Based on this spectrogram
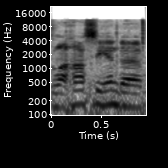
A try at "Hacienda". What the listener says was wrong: Hacienda, the H is silent. The H is silent. You do not pronounce the H.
